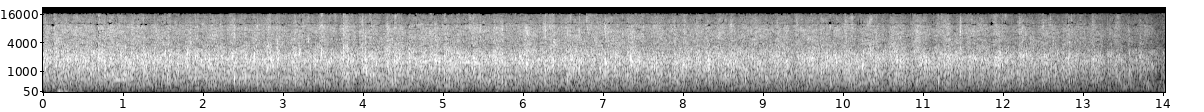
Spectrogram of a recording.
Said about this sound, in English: But can we give the mayor another round of applause, please? This is what inauguration looks like.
